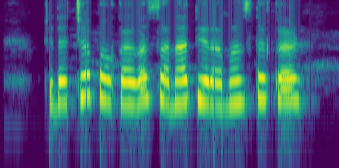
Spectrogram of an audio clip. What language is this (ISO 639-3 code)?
pus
